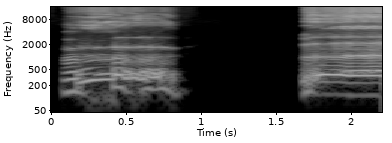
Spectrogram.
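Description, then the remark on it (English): A person imitates a grizzly bear with two deep, rough growling bursts, the first longer and wavering, then a pause before a second sustained growl. Loud, with no speech. “Everybody that's in the comments right now, type your phonetic pronunciation of a grizzly bear.”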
